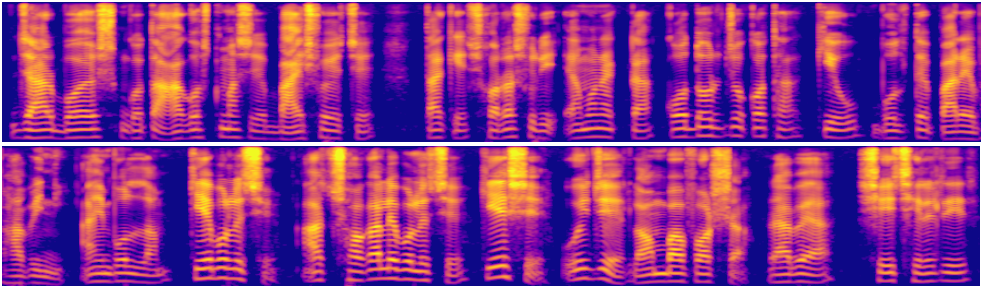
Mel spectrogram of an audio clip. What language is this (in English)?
Bangla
